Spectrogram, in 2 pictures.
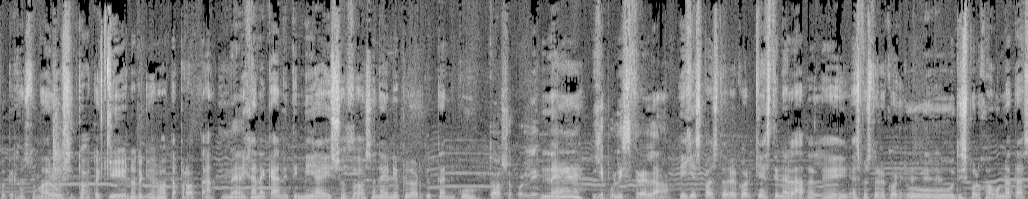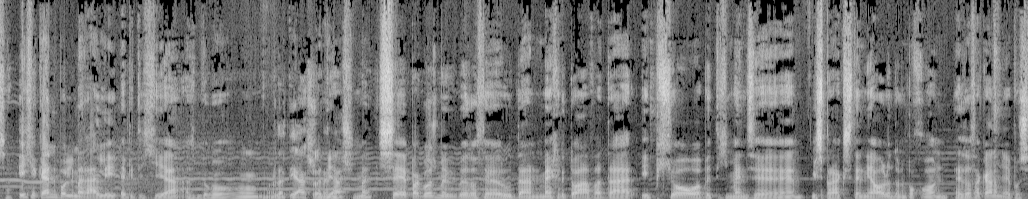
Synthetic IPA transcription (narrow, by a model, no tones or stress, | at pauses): puipiɾxɐnst̪o̞mɐɾusit̪o̞t̪e̞cinot̪oɟe̞̰ɾo̞̰t̪ɐpɾo̞t̪ɐneixɐne̞kɐnit̪imiɐiso̞ðo̞sɐnɐineiplo̞ɾt̪ui̥t̪ɐnikut̪o̞sopo̞line̞içepulisi̥t̪ɾelɐiçespɐsist̪o̞ɾeko̞ɾd̪̚ce̞st̪ine̞lɐðɐle̞iespɐsst̪o̞ɾe̞ko̞ɾd̪ut̪isi̥po̞loxɐɣunɐt̪ɐsɐiçe̞kɐnipo̞lime̞ɣɐliʔe̞pit̪içiɐɐ̰zmit̪o | lɐt̪iɐslɐiɐsume̞se̞pɐŋɡo̞zmiopipe̞ðo̞θe̞oɾund̪ɐnme̞xɾit̪o̞ɐvɐt̪ɐɾipço̞epet̪içime̞niseispɾɐksi̥st̪e̞niɐo̞lo̞nt̪o̞nepo̞xo̞ne̞ðo̞θɐkɐno̞mɲɐipo̞s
